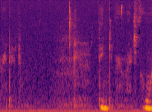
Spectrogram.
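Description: Soft whispered voice with a few small clicks, and a short voiced sound about a second and a half in, over a steady low hum.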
